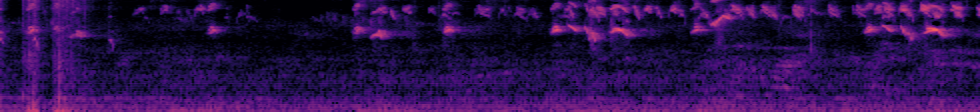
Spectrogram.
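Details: House finch babies being fed in Michigan, giving thin, high, squeaky chirps in irregular bursts, with a couple of sharp knocks at the start.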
